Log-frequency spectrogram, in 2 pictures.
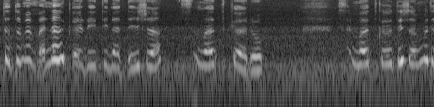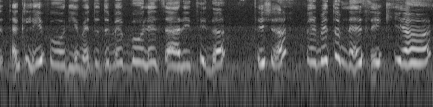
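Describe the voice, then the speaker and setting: A woman's voice: extremely high pitch, normal speed, mellow, slight background noise, voice pushed up. A woman voicing a hurt young woman who cries and scolds with repeated questions. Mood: hurt angry. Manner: sobbing, repetitive scolding questions. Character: hurt, tearful young woman, angry and unforgiving.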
